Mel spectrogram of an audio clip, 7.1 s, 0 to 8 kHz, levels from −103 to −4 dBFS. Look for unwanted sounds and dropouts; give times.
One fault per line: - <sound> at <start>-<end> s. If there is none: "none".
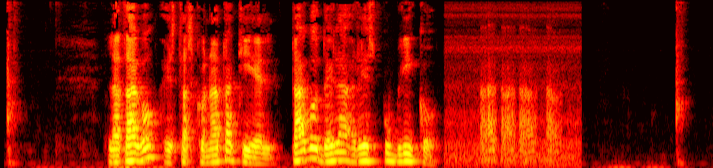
- laugh at 4.8-5.6 s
